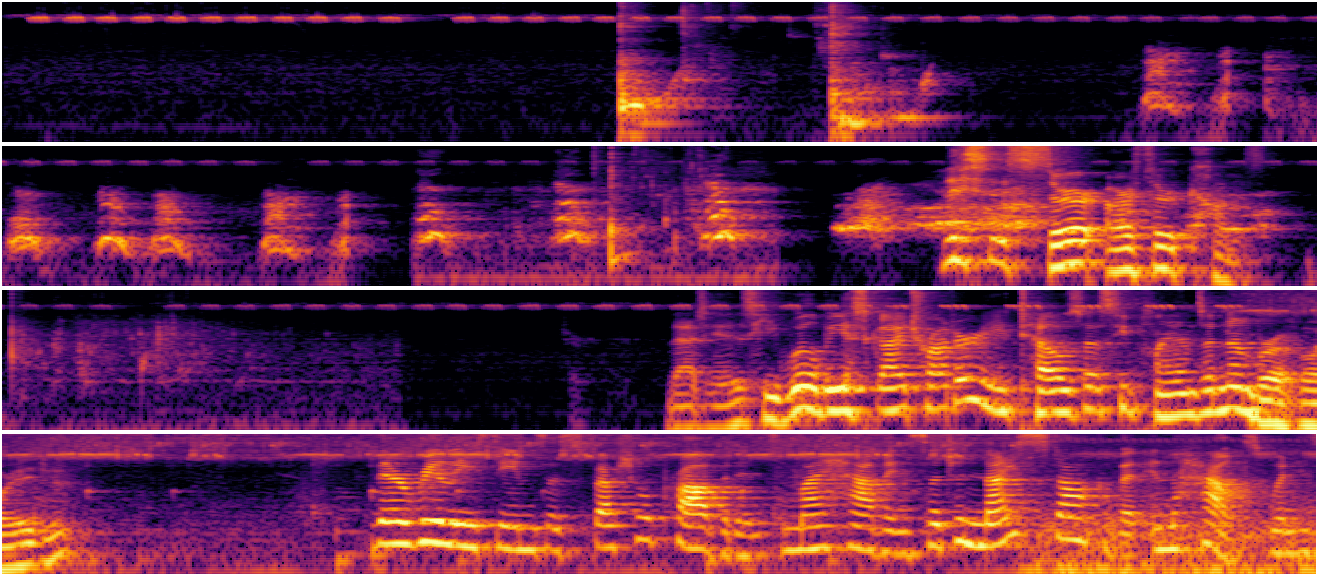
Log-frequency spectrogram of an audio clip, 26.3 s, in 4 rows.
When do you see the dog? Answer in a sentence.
You can hear the dog from 5.7 to 13.2 s.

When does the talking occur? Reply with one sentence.
You can hear the talking from 11.2 to 12.8 s, from 16.4 to 20.1 s and from 21.6 to 26.2 s.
